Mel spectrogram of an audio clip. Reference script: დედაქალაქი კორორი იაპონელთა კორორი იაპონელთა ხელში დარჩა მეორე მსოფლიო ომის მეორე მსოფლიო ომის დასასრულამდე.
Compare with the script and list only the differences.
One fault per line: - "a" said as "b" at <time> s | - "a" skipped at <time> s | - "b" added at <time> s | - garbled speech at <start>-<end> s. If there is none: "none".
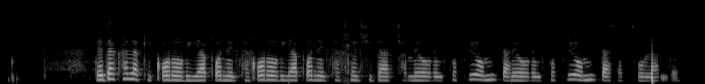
none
